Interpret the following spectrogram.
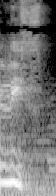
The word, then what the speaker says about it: LYS: ¿Saben que en Instagram lo pronuncian a L-Y-S? L-Y-S. Pero les voy a poner LIS. L-I-S. O sea, L-Y-S en inglés. L-Y-S Beauty. Pero les voy a poner LIS. LIS Beauty.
